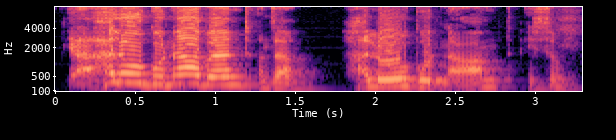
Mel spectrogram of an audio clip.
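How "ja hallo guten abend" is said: high, loud yell of a greeting; retold yell. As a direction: shout it up at the intercom so they hear you. Ruft in die Sprechanlage. (laut nachgespielter Ruf)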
